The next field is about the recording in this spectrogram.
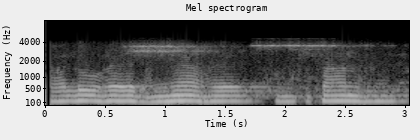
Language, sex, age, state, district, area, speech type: Hindi, male, 45-60, Uttar Pradesh, Hardoi, rural, conversation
